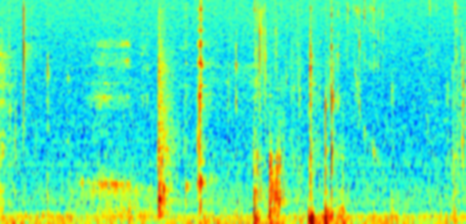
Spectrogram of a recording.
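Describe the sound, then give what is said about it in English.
A quick sip of beer: soft wet mouth clicks and a couple of gulping swallows, scattered over a few seconds against a quiet background with no talking. “kanbai chin chin chayo, otsukare-chan, let me take a real quick sip.”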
